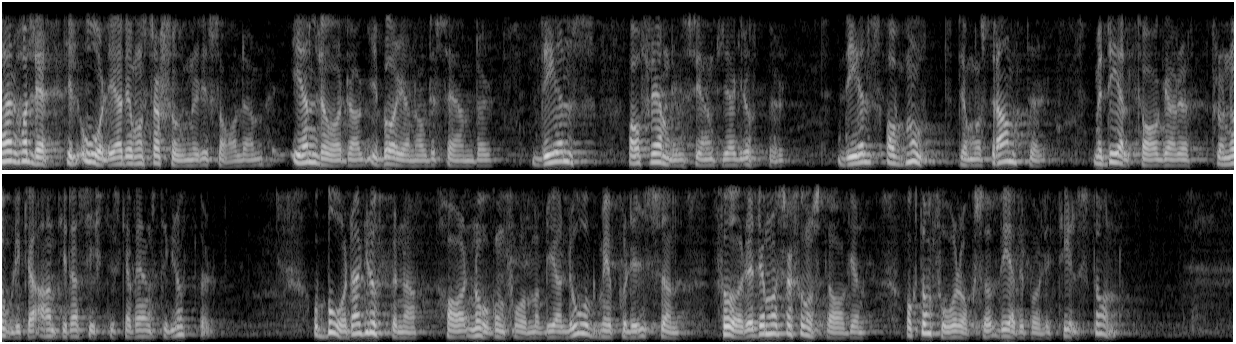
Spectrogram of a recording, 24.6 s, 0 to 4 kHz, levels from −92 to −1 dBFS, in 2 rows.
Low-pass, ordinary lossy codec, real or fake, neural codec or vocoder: 3.6 kHz; none; fake; codec, 16 kHz, 16 kbps, FreqCodec, larger model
